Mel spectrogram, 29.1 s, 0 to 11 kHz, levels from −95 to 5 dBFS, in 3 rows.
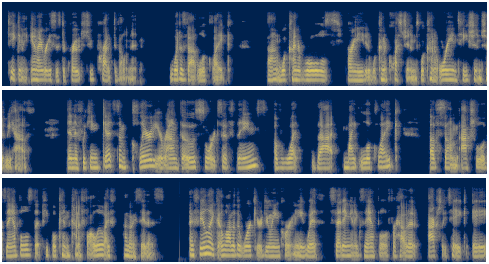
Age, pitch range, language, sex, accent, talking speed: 20-39, 155-185 Hz, English, female, American, 175 wpm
